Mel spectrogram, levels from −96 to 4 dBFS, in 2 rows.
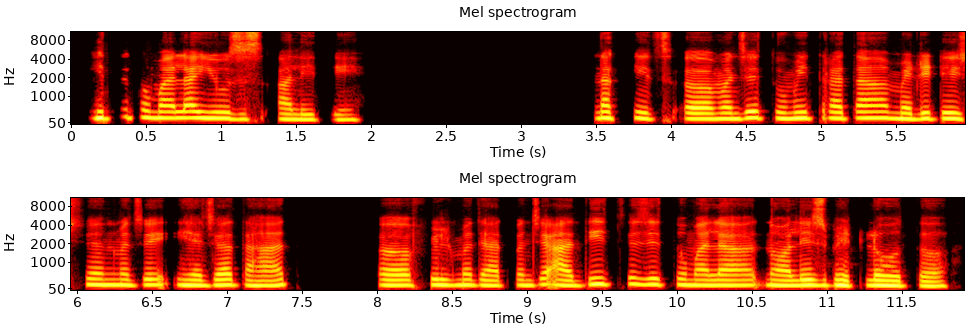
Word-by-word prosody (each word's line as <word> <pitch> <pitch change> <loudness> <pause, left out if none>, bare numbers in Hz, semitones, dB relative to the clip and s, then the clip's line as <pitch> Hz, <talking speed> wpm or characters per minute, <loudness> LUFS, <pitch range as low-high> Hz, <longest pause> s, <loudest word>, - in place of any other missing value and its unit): इथे 225 +3 +2
तुम्हाला 225 -2 +1
युज 220 -4 +2 0.3
आली 180 -1 0
ती. 170 0 -9 1.6
नक्कीच. 215 -3 -2
अ, 195 -1 +4
म्हणजे 200 +3 +2
तुम्ही 215 +1 +3
तर 235 - -10
आता 225 +2 0
मेडिटेशन 205 0 +1
म्हणजे, 195 +1 -1
ह्याच्यात 190 0 +1
आहात 175 +1 0 0.6
अ, 185 -1 +2
फील्डमध्ये 190 -1 0
आहात. 175 - -1
म्हणजे 185 +2 -3
आधीचे 215 +5 -1
जे 210 0 0
तुम्हाला 185 -2 +1 0.2
नॉलेज 185 0 +3
भेटलं 185 0 +3
होतं 165 -2 +3
195 Hz, 125 wpm, -19 LUFS, 185-210 Hz, 1.6 s, अ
